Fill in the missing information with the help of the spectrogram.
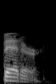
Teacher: Just as you don't say the T in listen, the double T in better is pronounced D, better. Any other pronunciation will sound foreign, strange, wrong, or different to a native speaker.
